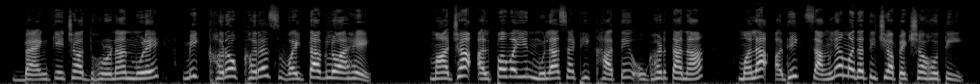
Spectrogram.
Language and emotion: Marathi, angry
